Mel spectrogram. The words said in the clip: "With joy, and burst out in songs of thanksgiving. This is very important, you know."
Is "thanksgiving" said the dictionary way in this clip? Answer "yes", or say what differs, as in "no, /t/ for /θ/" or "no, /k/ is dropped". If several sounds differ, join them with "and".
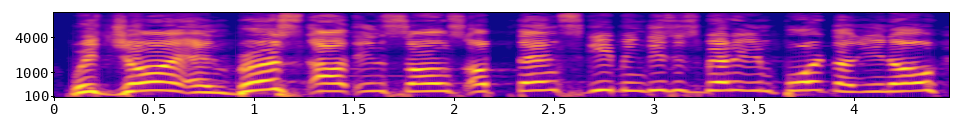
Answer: no, /t/ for /θ/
